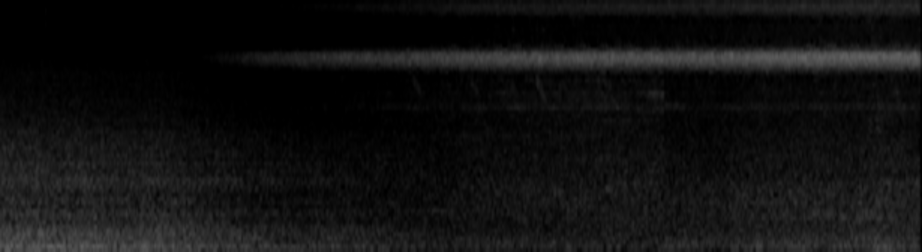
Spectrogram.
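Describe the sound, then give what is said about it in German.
Crickets chirp in the quiet countryside of Soria in central Spain, a faint, steady high-pitched trilling that sets in after a couple of seconds and continues over a soft, low background rumble. “So klingt die Stille in Soria, einer Provinz in Zentralspanien, nördlich von Madrid.”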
